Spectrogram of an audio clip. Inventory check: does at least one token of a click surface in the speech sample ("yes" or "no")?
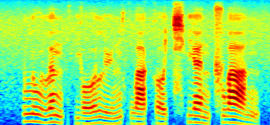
no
